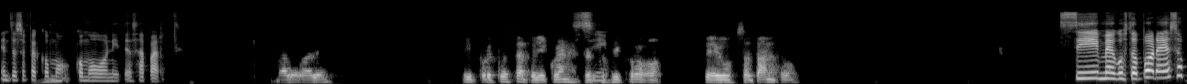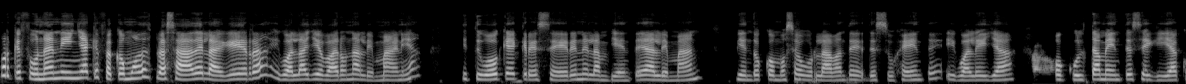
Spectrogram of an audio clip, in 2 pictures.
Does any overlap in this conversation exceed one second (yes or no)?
no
